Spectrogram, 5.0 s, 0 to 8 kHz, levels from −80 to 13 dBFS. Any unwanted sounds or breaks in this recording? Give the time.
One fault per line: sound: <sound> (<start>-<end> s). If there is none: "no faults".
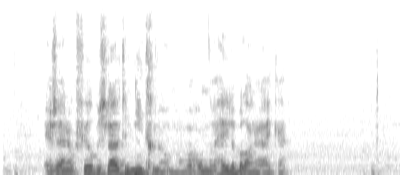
no faults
